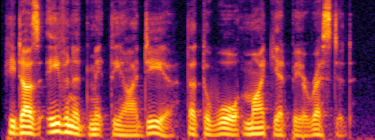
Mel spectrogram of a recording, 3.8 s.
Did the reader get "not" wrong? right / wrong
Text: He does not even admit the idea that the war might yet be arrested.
wrong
